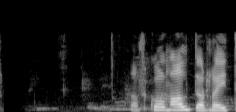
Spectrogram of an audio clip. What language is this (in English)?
Icelandic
